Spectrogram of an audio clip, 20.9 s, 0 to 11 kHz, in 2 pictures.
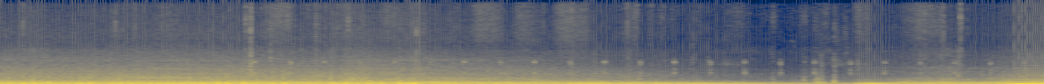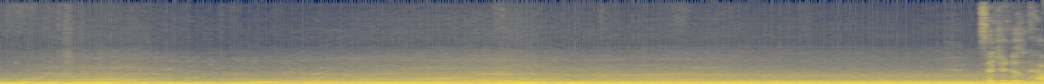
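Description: A stock 2020 Mazda MX-5 Miata Club engine with manual gearbox drones and rises in pitch through repeated revs and gear changes, easing off briefly midway before climbing again loudly.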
